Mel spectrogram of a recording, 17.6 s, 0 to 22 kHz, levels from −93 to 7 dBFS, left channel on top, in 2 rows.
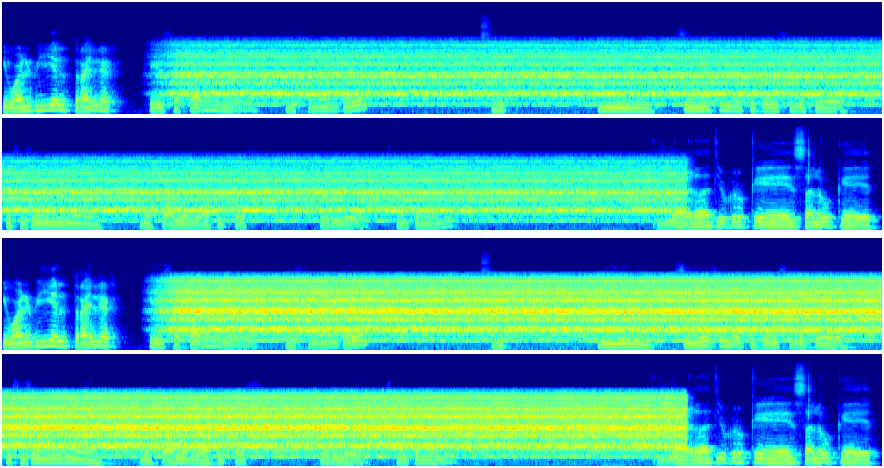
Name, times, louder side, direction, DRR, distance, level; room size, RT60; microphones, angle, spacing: voice 1, 0.0-1.2 1.5-2.6 2.8-3.7 5.9-8.5 8.8-9.9 10.2-11.4 12.0-12.5 12.7-13.4, right 2 dB, 25° right, 0.8 m, -40 dB
sound 1, 1.5-15.6, right 9 dB, 40° right, 0.3 m, -26 dB
voice 2, 15.3-17.5, equal, 5° left, 0.8 m, -37 dB
10.0 x 5.6 x 2.6 m
head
